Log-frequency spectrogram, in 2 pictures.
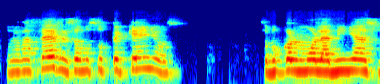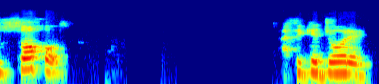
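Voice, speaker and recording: A woman preacher delivering a sermon, emphatic, swinging from hushed to loud, on a dull lo-fi recording. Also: high-pitched.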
